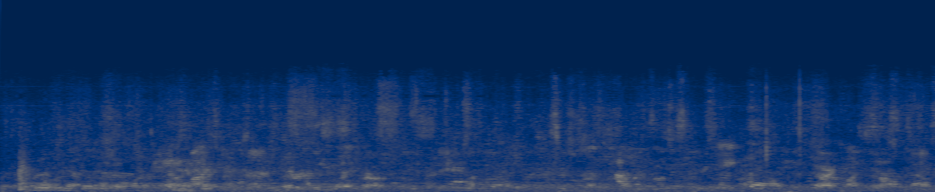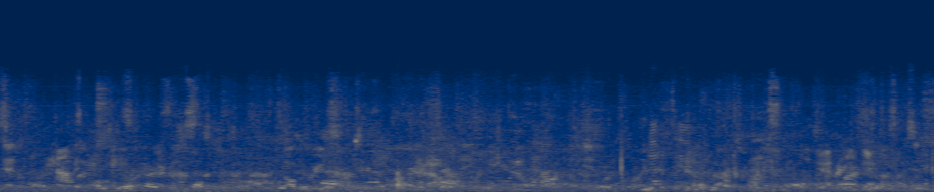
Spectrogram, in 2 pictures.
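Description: A murmur of many people talking fills a room.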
